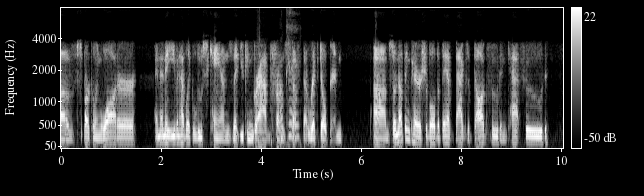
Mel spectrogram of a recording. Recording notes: Is in studio today. Called.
